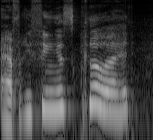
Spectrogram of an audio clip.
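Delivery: tiny, soft, half-whispering stage whisper. Imitating what a lady would say, imitating her little half-whispering voice. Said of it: "in her little whispering voice".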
